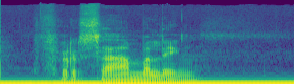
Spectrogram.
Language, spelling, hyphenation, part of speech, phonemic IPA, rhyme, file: Dutch, verzameling, ver‧za‧me‧ling, noun, /vərˈzaː.mə.lɪŋ/, -aːməlɪŋ, Nl-verzameling.ogg
- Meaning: 1. collection 2. set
